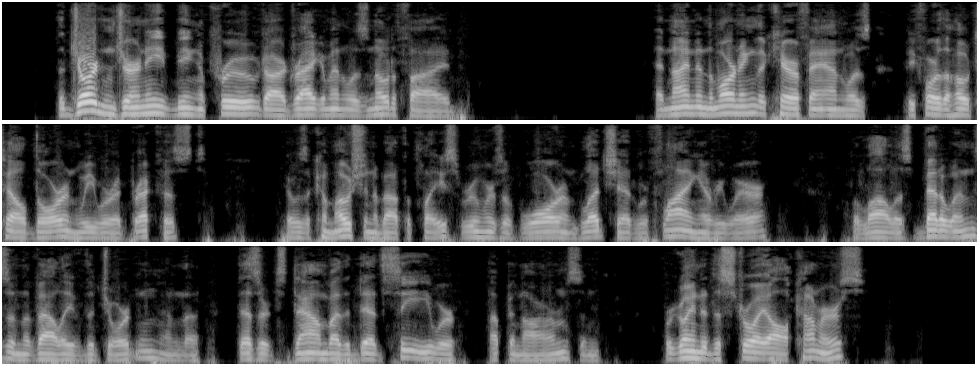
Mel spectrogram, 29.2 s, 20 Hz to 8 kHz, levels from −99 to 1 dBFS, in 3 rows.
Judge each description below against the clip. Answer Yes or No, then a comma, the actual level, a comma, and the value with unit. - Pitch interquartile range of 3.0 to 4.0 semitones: Yes, average, 3.4 semitones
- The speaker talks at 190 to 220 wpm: No, average, 145 wpm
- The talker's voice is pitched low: Yes, low, 105 Hz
